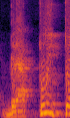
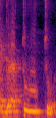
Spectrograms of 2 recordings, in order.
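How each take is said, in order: First: "gratuito" slowly broken up as gra-TÚI-to; correct diphthong graTÚIto. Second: "gratuito" in four syllables, gra-tu-Í-to; wrong hiatus gratuÍto. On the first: Teacher correcting students, slow emphatic gra-TÚI-to. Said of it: "é gratuito". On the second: Teacher rejecting the mistake, gra-tu-Í-to stressed on Í. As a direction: split the ui in "gratuito", beat on Í. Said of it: "Não é gratuito". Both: Shown as a demonstration.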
